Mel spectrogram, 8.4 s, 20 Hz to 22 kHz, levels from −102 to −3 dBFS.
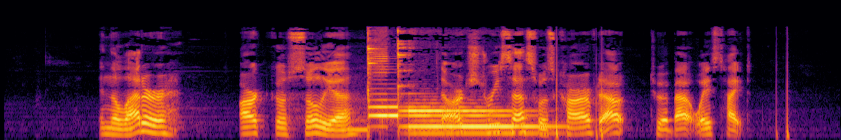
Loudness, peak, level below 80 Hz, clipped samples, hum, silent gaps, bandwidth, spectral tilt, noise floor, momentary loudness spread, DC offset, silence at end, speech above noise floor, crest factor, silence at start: -15 LUFS; 0 dBFS; -58 dBFS; under 0.1%; none; none; 11 kHz; -4.5 dB/octave; -72 dBFS; 11 LU; under 0.1%; 1 s; 58 dB; 16 dB; 1 s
